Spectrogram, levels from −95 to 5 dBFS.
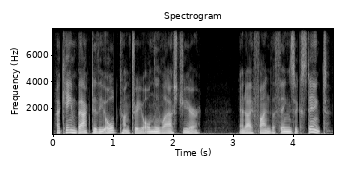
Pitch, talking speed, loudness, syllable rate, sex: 125 Hz, 205 wpm, -16 LUFS, 4.8 syllables/s, male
